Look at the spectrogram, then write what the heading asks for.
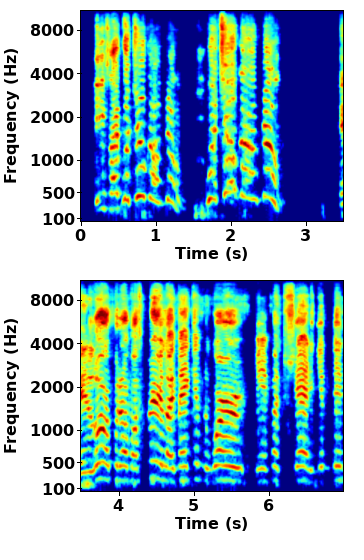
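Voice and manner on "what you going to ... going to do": very high, shrill, panicked, freaking out. Retelling what a man said to him: retelling someone freaking out. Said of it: "he's freaking out".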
